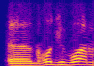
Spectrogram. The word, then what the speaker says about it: Gros Dubois: Gros Dubois, Manuel. – Alors, ça s'écrit comment? – G-R-O-S. D-U-B-O-I-S.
